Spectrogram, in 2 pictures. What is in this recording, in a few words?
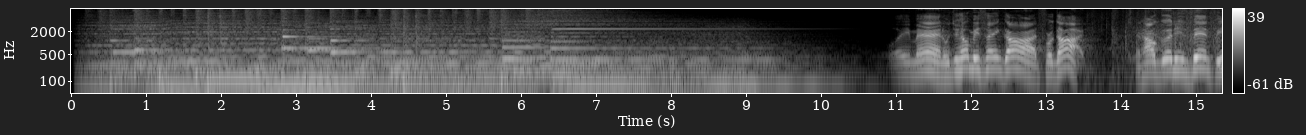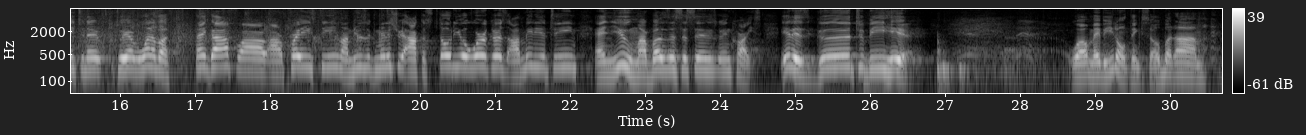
English Sermon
